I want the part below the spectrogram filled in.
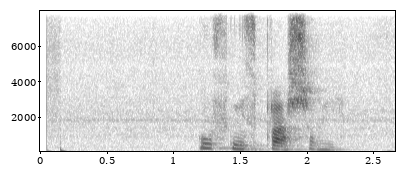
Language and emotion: Russian, neutral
